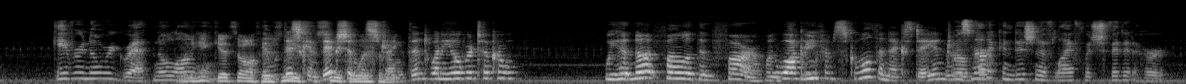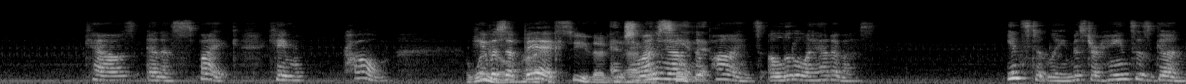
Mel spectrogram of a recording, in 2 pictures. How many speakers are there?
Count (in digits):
4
